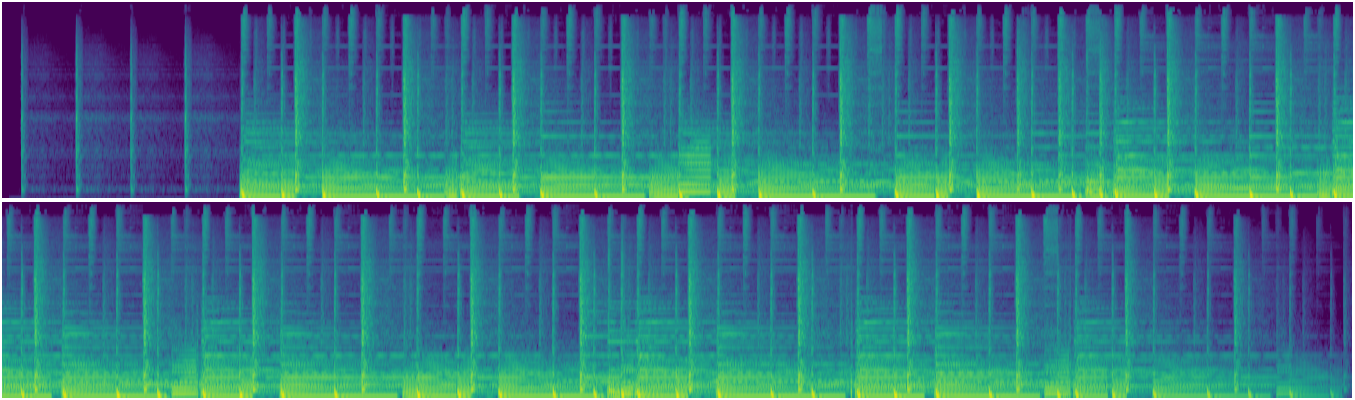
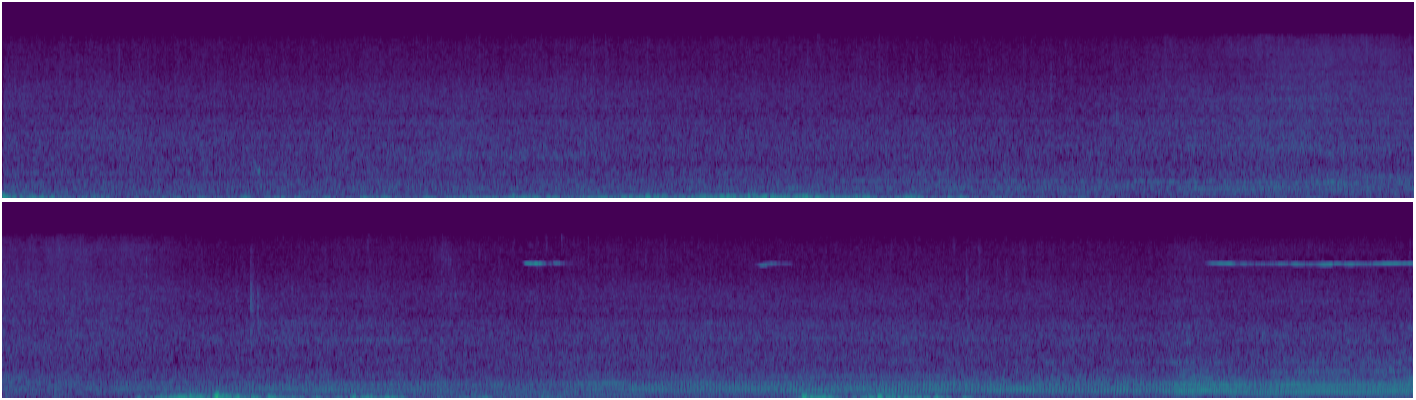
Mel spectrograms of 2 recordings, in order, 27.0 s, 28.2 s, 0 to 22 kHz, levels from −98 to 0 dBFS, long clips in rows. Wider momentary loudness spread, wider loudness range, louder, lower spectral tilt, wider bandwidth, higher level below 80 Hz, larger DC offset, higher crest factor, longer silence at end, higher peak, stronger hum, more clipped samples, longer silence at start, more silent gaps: second, 7 LU vs 12 LU; second, 3 LU vs 8 LU; first, -19 LUFS vs -62 LUFS; first, -6.5 dB/octave vs -3 dB/octave; first, 19.5 kHz vs 11 kHz; first, -22 dBFS vs -64 dBFS; neither; second, 18 dB vs 24 dB; first, 0.2 s vs 0 s; first, 0 dBFS vs -36 dBFS; neither; neither; first, 0.75 s vs 0 s; neither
